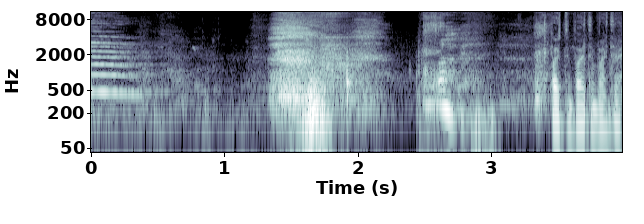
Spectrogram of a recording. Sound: the music cuts off; sigh

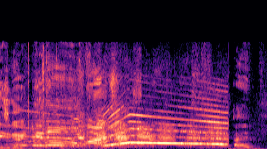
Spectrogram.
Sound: siren

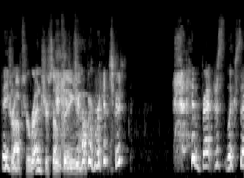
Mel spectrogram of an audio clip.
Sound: laughs

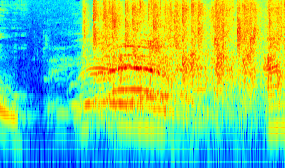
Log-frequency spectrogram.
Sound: applause

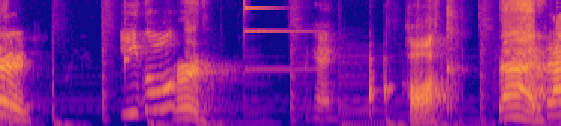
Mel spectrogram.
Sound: bell dings

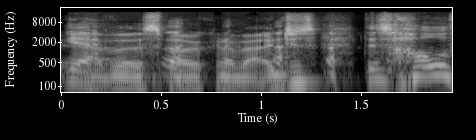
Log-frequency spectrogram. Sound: laughs

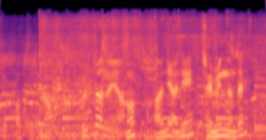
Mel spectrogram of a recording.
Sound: crowded market

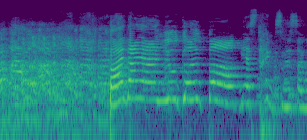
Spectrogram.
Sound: laughter; mutters

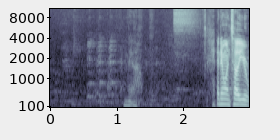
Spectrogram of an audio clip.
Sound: audience: Laughter

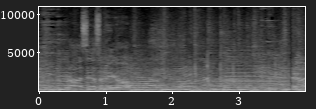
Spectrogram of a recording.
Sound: speaking in foreign language; enchanted band music

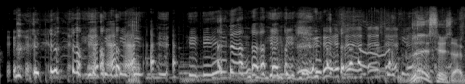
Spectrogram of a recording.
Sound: snorting and laughter; laughter

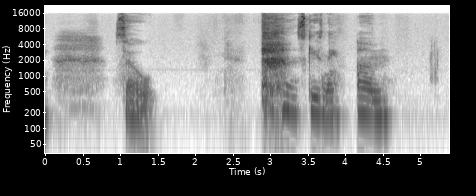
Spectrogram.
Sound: coughs

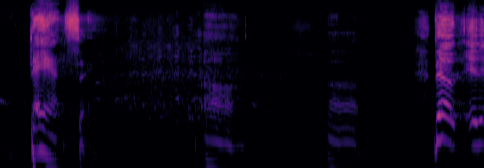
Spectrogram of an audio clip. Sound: audience laughs

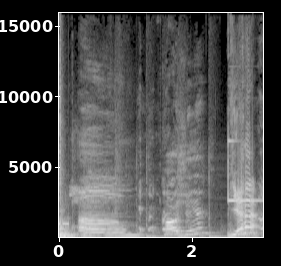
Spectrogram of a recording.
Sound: bomb exploding; imitating crying; bell dings

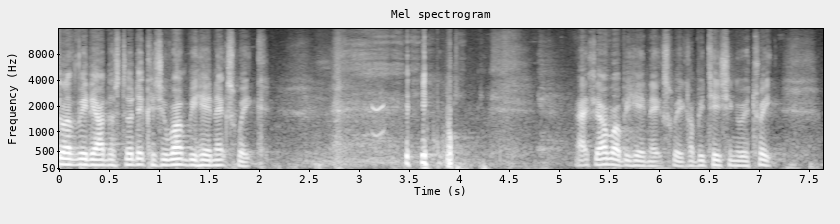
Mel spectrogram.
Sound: chuckles

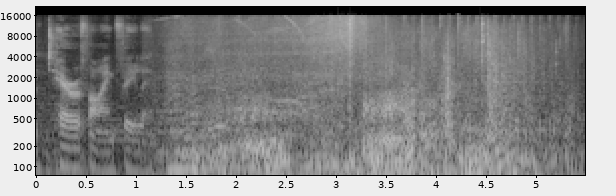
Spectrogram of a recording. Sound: fire whooshing

